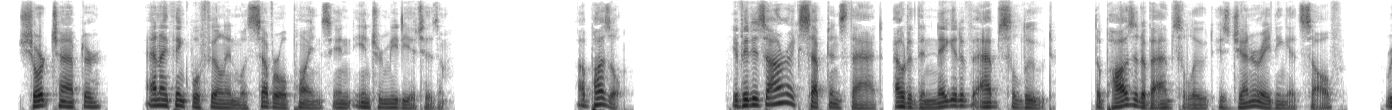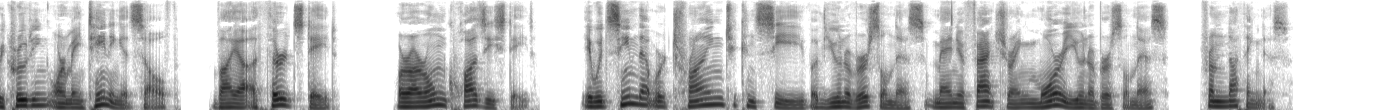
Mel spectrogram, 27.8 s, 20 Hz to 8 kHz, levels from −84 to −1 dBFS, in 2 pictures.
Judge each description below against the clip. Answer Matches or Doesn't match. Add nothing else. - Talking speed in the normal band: Doesn't match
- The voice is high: Doesn't match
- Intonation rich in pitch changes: Matches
